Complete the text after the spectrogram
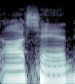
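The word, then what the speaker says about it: Achane: But both running back, didn't Mostert and it's actually Achan. He actually just announced today that they were saying it wrong.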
